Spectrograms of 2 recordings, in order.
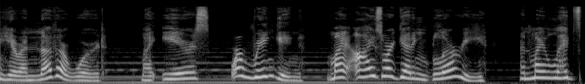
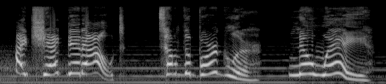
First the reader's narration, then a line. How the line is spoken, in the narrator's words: She was screaming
